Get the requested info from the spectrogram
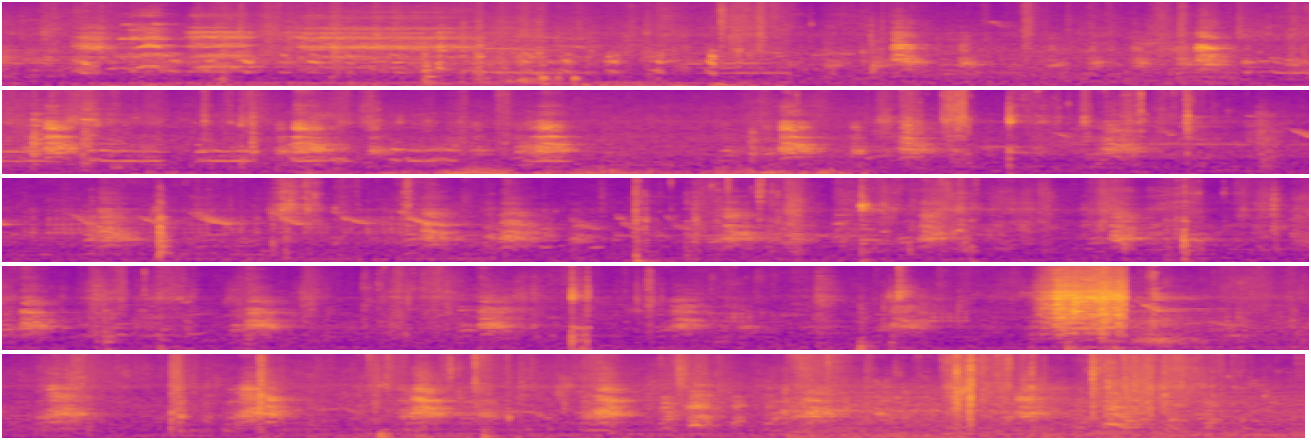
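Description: Chickens clucking, with short calls repeated throughout and one louder call near the end.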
